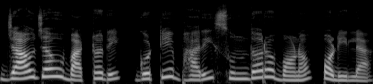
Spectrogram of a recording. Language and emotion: Odia, neutral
